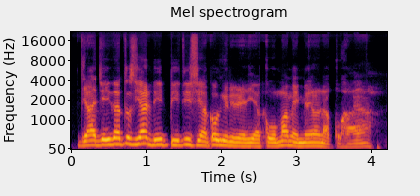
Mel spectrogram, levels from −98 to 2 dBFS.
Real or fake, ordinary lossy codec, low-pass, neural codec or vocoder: fake; none; none; codec, 44.1 kHz, 2.6 kbps, SNAC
